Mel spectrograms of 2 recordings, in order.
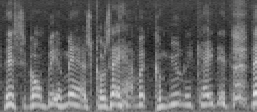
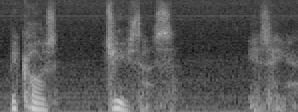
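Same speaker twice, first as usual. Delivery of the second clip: hushed reverence; 7 semitones lower, 9 dB quieter than usual. Retold or imitated. Retells the answer about Jesus.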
